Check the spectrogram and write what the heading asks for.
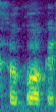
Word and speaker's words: Fukuoka: He's a former international student, went on a trip to Fukuoka, Japan. Is that, that's how you pronounce it? – Yeah, Fukuoka, Japan. I'm glad that you pronounced it correctly.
